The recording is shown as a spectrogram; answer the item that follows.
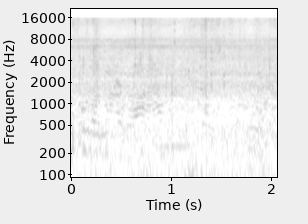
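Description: Wind buffeting the microphone as a steady low rumble, with faint chatter of people's voices in the background.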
